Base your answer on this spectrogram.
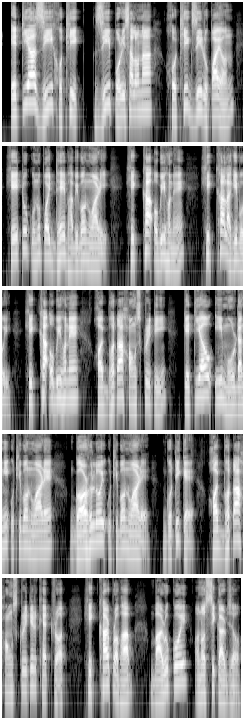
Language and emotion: Assamese, neutral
